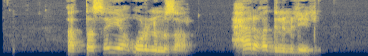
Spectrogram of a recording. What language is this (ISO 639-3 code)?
kab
